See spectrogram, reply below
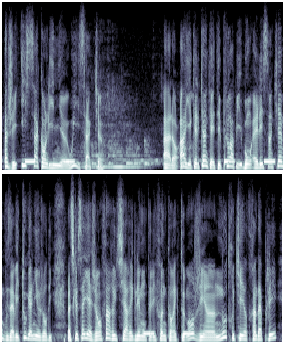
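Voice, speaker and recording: A middle-school French teacher runs a live call-in lesson, talking fast and expressively in a fairly high voice. He is friendly, informal and encouraging with his students, and the audio sounds dull.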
